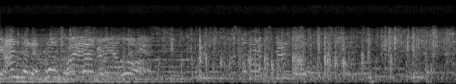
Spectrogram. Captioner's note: horse hooves clomping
